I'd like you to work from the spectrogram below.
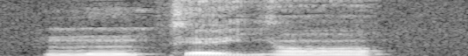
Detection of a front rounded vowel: absent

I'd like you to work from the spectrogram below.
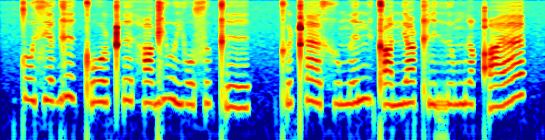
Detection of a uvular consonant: present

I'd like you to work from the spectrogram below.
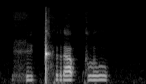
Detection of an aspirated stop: present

